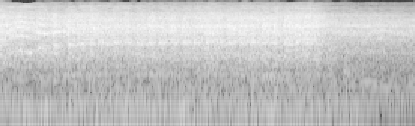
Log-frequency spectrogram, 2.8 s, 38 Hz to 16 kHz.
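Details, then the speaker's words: 1957 Chevy Bel Air with an LS swap (5.3 with 4L60), on first start it catches, runs briefly, then sags and dies; the fuel level was unknown and it ran after fuel was added, so it was out of gas. "or is it just out of gas because we have no idea how much gas is in it that could be it sometimes it's the simple things"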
